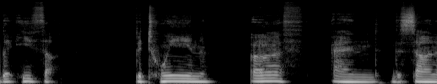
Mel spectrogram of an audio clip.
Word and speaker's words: Aether: Well, it actually wasn't the Aether. It was the Ether. It's pronounced Ether.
